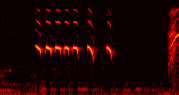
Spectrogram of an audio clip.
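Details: White-rumped shama, song used as a lure for shamas to sing: seven clear, steady whistled notes repeated quickly at one pitch, the last two slurring downward, then a rising sweep at the end.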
